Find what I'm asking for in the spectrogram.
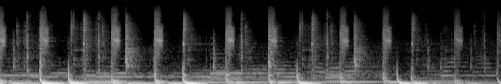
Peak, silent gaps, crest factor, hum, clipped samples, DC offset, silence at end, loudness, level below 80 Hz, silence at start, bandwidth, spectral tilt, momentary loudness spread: -2 dBFS; none; 14 dB; none; under 0.1%; under 0.1%; 0 s; -19 LUFS; -18 dBFS; 0 s; 12.5 kHz; -5.5 dB/octave; 10 LU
